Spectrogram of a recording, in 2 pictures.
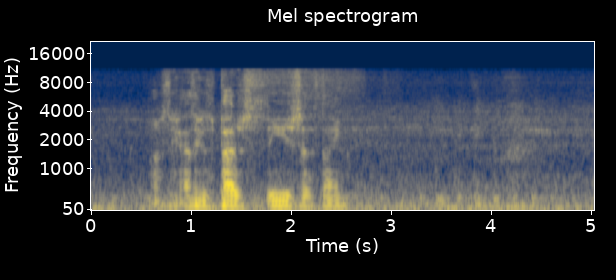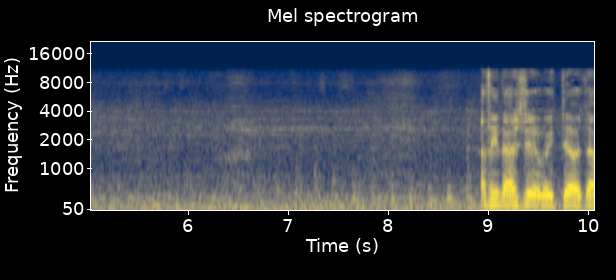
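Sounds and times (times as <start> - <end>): train wheels on rails: 0.0 - 10.0.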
